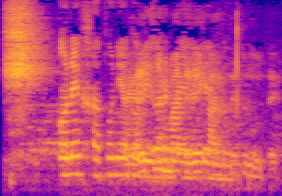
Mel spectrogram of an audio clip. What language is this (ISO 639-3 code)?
eus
